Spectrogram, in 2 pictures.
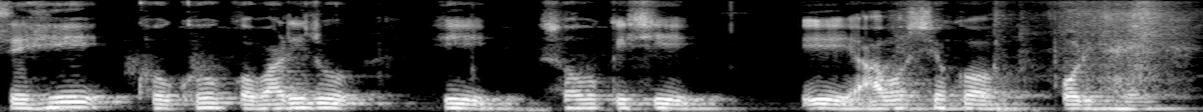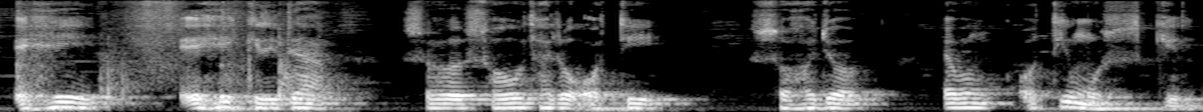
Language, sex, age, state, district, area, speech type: Odia, male, 18-30, Odisha, Balangir, urban, spontaneous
